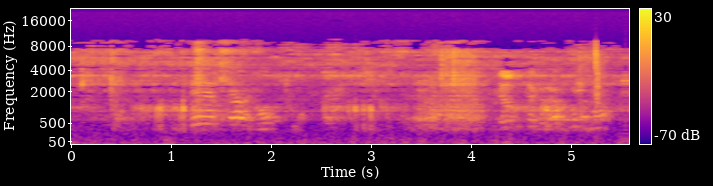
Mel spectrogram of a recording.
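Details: Patient unable to clear the airway: coarse gurgling rattle with each breath, predominantly expiratory, from secretions in the larynx and trachea, audible even without a stethoscope; tracheal rattle.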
